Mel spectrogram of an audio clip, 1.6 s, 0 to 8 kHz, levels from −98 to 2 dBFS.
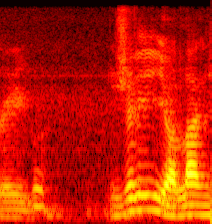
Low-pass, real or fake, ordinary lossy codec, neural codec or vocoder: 7.2 kHz; real; none; none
